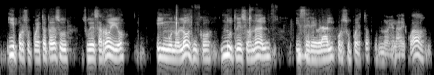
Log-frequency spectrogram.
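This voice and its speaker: Using a normal speaking voice, a man talks fairly slowly at a fairly high pitch, with ordinary pitch variation and big swings in loudness. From Nicaragua. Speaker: pediatrician. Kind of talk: panel discussion.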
